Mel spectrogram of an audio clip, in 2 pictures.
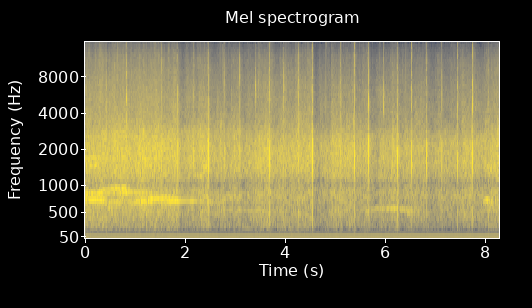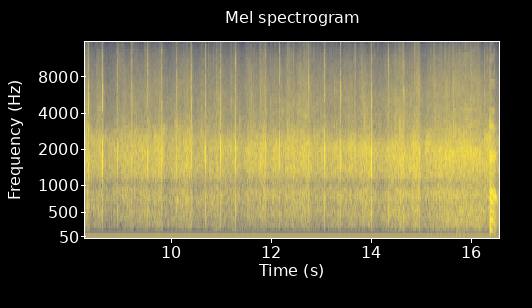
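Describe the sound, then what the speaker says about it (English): An audience at a youth awards ceremony gives sustained applause, with steady, moderately distant clapping and a few sharper individual claps standing out. "how about we show them a little love with a thunderous round of applause for each of"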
